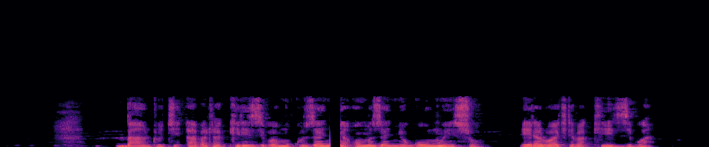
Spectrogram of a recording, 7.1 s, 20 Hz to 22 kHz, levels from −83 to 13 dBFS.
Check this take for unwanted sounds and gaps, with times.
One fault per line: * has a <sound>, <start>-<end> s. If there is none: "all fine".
* has a dropout, 3.3-3.4 s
